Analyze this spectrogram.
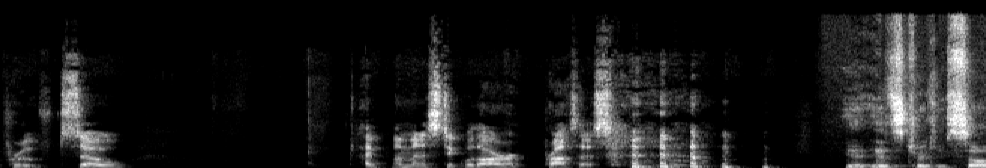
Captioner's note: chuckles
